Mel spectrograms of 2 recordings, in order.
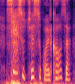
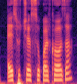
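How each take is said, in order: First: Louder, slightly higher dramatic echo of the question; dramatic repeat. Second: Said in the usual way. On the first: A narrator's reading. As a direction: throw the question back with theatrical weight. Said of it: "ripeté la domanda in modo drammatico".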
